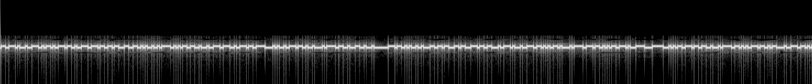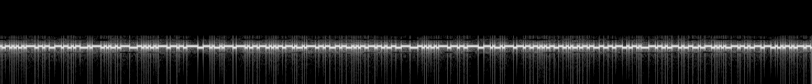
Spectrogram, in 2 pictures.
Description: RTTY, about 45.45 baud. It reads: HAD A LIFESPAN OF 300 FULL CHARGE SHOTS PER BARREL BEFORE THE SHELLS WORE THE RIFLING AWAY AND
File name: fsk170 / battleshipnj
